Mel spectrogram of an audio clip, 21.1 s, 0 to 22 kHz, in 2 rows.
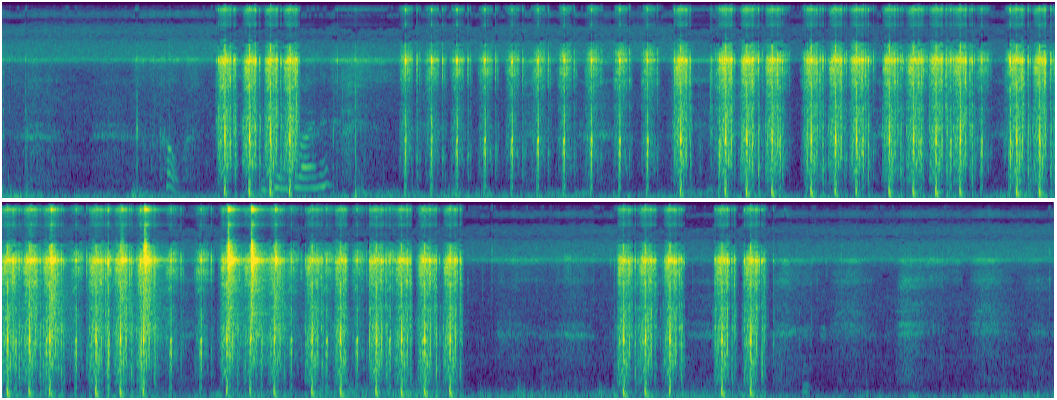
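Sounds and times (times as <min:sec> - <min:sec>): running footsteps on wooded ground: 0:01.4 - 0:21.0.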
